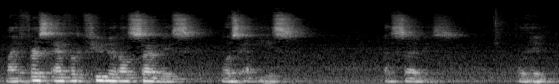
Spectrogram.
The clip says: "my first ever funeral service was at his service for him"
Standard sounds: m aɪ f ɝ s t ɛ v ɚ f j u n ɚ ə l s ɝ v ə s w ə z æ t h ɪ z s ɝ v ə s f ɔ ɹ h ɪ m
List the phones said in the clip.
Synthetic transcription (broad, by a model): m aɪ f ɝ s t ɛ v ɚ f j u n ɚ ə l s ɝ v ə s w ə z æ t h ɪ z s ɝ v ə s f ɔ ɹ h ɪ m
